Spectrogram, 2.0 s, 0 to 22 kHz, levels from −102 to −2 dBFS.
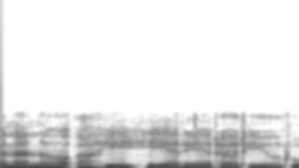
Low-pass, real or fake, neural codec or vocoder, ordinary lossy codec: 7.2 kHz; fake; codec, 16 kHz, 4 kbps, FunCodec, trained on LibriTTS, 50 frames a second; none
